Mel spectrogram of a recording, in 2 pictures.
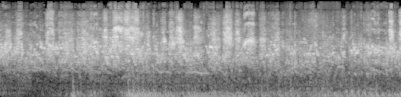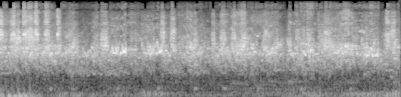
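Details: Numerous budgerigars in an aviary colony twitter and chirp continuously, a lively high-pitched chatter that swells louder toward the end.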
